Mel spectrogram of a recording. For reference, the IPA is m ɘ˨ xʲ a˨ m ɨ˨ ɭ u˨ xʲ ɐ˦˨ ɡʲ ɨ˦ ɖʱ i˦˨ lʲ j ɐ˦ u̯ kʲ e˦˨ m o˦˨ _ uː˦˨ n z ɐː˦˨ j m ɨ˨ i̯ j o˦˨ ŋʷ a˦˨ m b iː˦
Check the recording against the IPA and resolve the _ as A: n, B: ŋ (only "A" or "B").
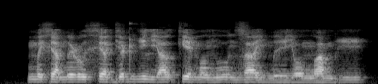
B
